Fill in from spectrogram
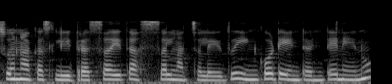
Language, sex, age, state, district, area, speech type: Telugu, female, 18-30, Andhra Pradesh, Guntur, urban, spontaneous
